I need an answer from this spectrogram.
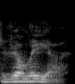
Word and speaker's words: Vilia: their transgressions, the river Vilia would overflow its banks. It's pronounced Vilia. Vilia, okay. Vilia. It's a vocalic yud there.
